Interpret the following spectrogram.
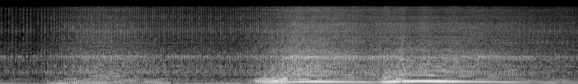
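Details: Toyota Celica 2ZZ: rough idle rising through two quick revs with a dull knock in the engine note; engine knock, source not pinned down.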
